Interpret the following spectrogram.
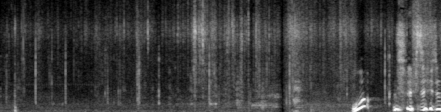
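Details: Beagle puppy at play with a friend, Daisy and Buddy on a play date; quiet rustling and scuffling, then near the end a rising yelp followed by short growly barks and whines.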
